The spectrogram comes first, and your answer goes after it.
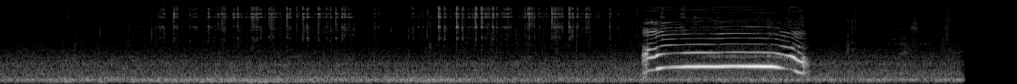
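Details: An 8-week-old female Siberian husky puppy gives a brief, high, steady howl over a low engine rumble on her first car ride, in September 2012.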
